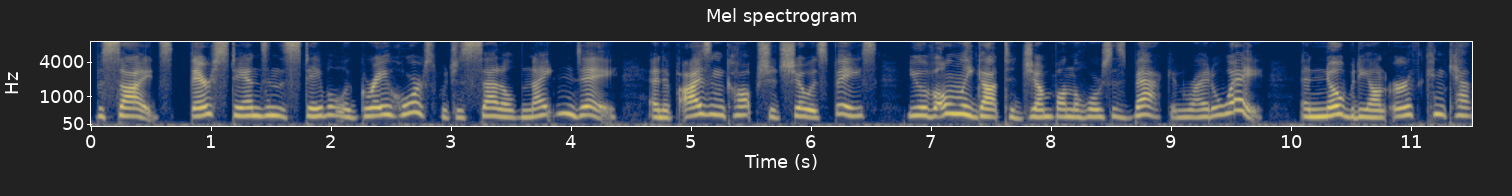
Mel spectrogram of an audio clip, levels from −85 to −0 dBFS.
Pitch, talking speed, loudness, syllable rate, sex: 250 Hz, 220 wpm, -20 LUFS, 5.2 syllables/s, female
